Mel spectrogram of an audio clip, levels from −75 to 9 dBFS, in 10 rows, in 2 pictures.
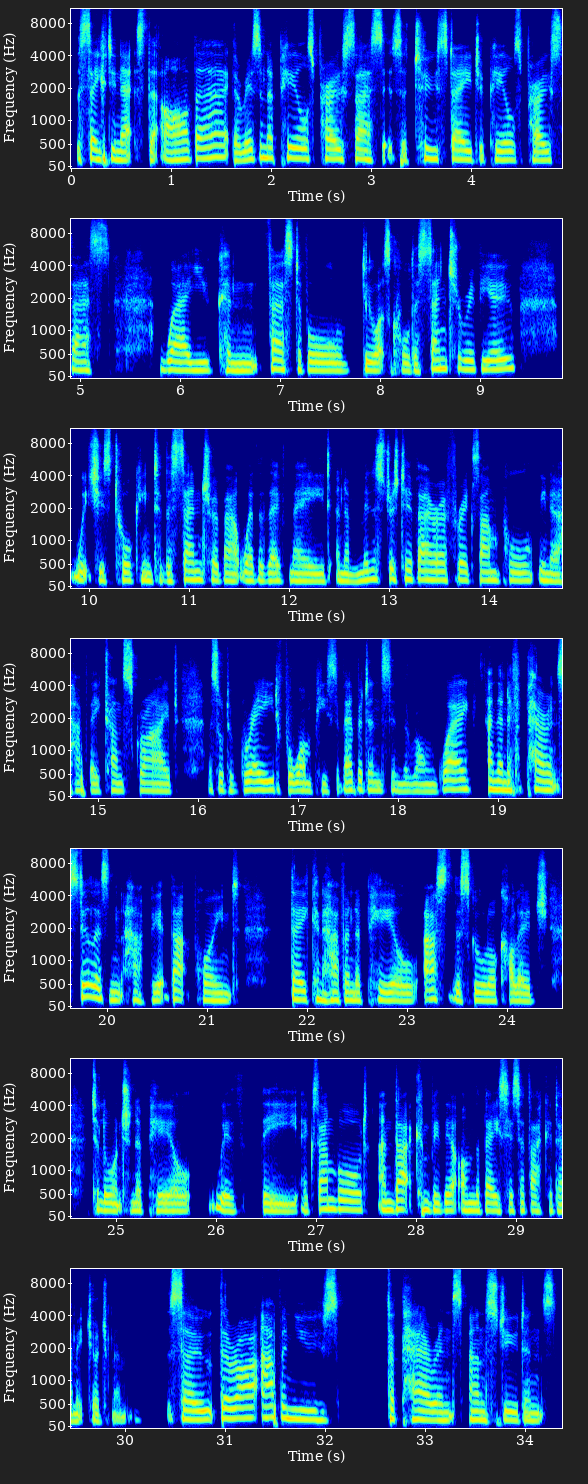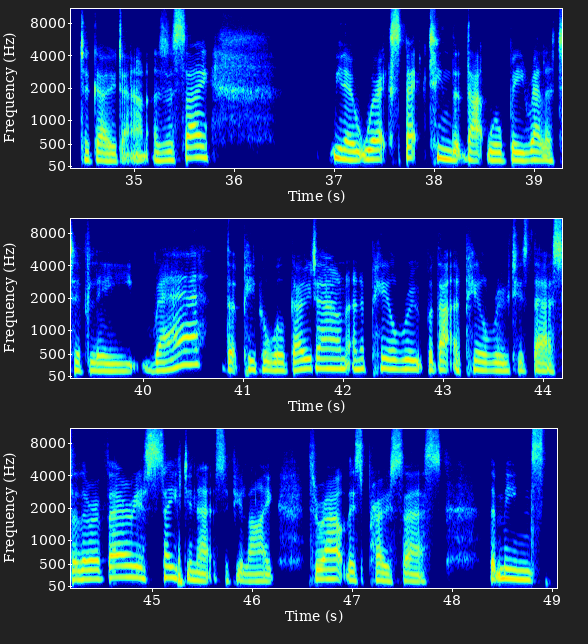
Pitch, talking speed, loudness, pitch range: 175 Hz, 190 wpm, -25 LUFS, 165-195 Hz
